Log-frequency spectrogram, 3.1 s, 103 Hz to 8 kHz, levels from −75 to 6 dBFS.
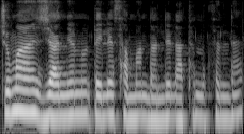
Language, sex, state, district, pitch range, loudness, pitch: Wancho, female, Arunachal Pradesh, Longding, 175-190 Hz, -17 LUFS, 180 Hz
